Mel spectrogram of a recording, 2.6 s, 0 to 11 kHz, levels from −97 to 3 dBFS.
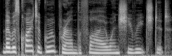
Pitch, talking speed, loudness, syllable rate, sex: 220 Hz, 280 wpm, -18 LUFS, 6.0 syllables/s, female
